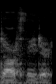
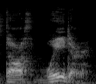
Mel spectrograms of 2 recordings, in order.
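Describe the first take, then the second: First: The second word begins with a V sound. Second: The second word begins with a W sound. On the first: The speaker calls it right. "that V sound is important" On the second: The speaker calls it wrong. "a lot of Swedes refer to Darth Vader as Darth Wader"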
